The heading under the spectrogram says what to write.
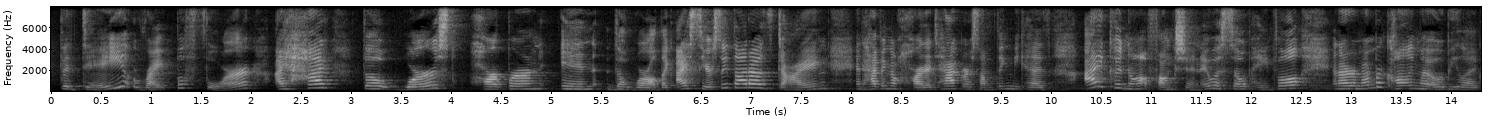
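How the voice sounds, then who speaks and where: A woman's voice: fairly high pitch, bright, forceful tone. A young woman, chatting to her camera about her own experience in a casual vlog, full of "like" fillers and her voice a little stuffy from congestion. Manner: chatty, many "like" fillers, quick laughs. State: slightly stuffy nose. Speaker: vlogger.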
